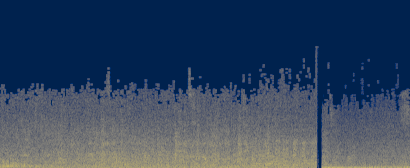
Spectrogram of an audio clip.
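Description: Steady noise of a moving harbour ferry, its engine running with wind on the microphone. A cut about five seconds in brings a deeper, heavier rumble.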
